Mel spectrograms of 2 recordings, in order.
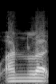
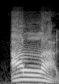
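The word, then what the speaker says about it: أَلَّا: ini bukan Ashadu anna ada orang yang azan Ashadu Ana ilaha illallah salah Ashadu Alla ganti l ya n-nya ya Ashadu alla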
